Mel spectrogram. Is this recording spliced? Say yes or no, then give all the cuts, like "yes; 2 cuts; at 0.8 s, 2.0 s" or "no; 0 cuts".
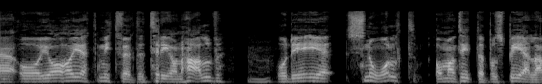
no; 0 cuts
